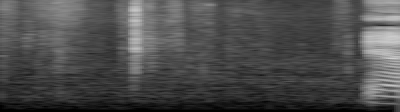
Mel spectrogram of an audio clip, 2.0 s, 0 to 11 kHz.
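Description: A paper page of a B6 Stalogy notebook being turned by hand: a soft rustle, then one crisp snap about two thirds of a second in. A woman starts speaking near the end.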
